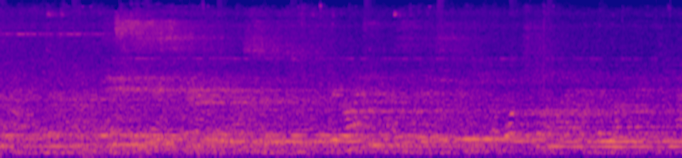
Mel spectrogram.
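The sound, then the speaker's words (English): Paddington Station, a busy railway station with three arcing train sheds of wrought iron and glass, hums steadily, with the low drone of idling trains, a constant wash of crowd murmur and faint hiss, all at an even level. “So you're the statue of Brunel in Paddington Station. You built this station.”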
